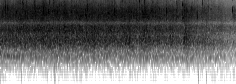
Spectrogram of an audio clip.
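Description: An audience at a special all-night devotional gathering gives sustained applause, a dense, wash-like roar of clapping that holds steady, then gradually thins and fades near the end.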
